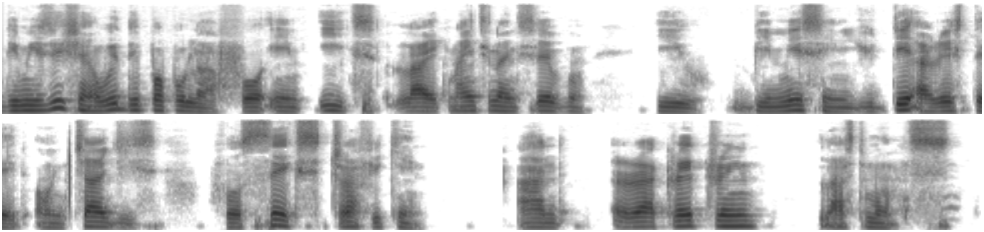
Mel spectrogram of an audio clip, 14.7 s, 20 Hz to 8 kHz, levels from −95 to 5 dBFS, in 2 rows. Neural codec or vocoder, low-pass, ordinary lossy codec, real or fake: none; 7.2 kHz; MP3, 64 kbps; real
